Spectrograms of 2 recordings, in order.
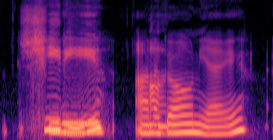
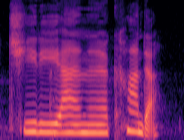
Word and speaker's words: Chidi Anagonye: Eleanor can't say his name. – Chidi Anaconda. Chidi Anagrande. That's a person. I did it. – Chidi Anakendrick. – Chidi Anakendrick, she calls him at one point.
